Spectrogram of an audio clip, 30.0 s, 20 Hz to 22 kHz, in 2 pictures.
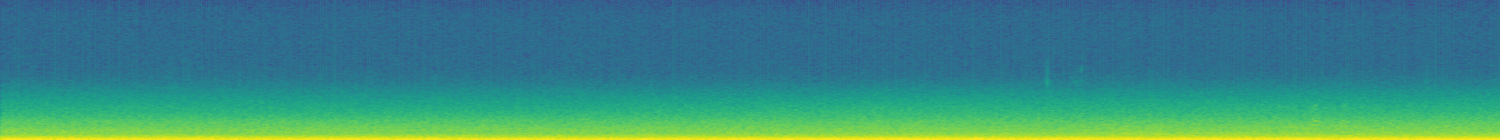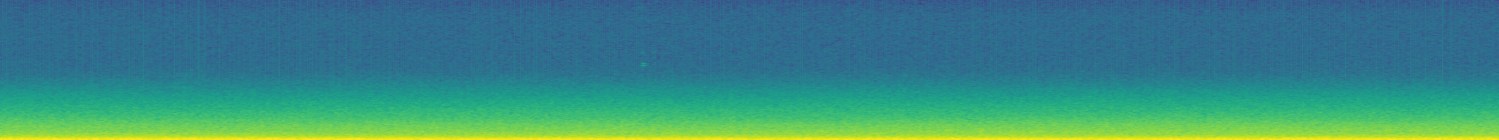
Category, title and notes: Soundscapes > Nature
Manzanita, 03/2025, waves from atop the dunes, beach ambiance
Waves from higher up, some beach goer ambiance, dog barking at me at 1:05
waves, passerby, dog, manzanita, wind, beach, oregon, water, field-recording, barking, ocean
